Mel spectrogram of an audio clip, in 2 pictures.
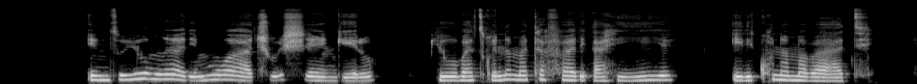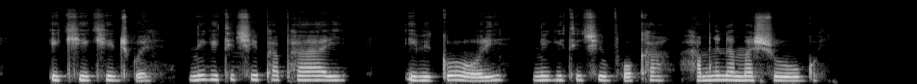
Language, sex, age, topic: Rundi, female, 25-35, education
